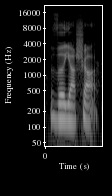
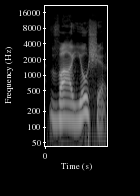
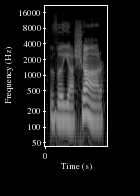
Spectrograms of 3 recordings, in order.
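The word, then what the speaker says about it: וְיָשָׁר: Many interpreters want to read instead va'yosher, keeping the same consonants but pronouncing them differently. See our website, linked in the description, for a full description of this problem of vocalization and why the Masoretic vocalization, v'yashar, is to be preferred.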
